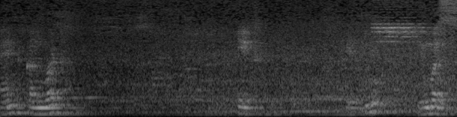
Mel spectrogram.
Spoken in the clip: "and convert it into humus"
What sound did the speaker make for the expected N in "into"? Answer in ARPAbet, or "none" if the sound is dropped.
none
